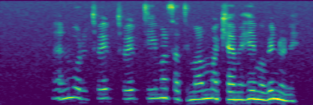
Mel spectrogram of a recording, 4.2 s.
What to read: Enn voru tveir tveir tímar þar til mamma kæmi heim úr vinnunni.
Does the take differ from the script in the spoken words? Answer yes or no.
no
